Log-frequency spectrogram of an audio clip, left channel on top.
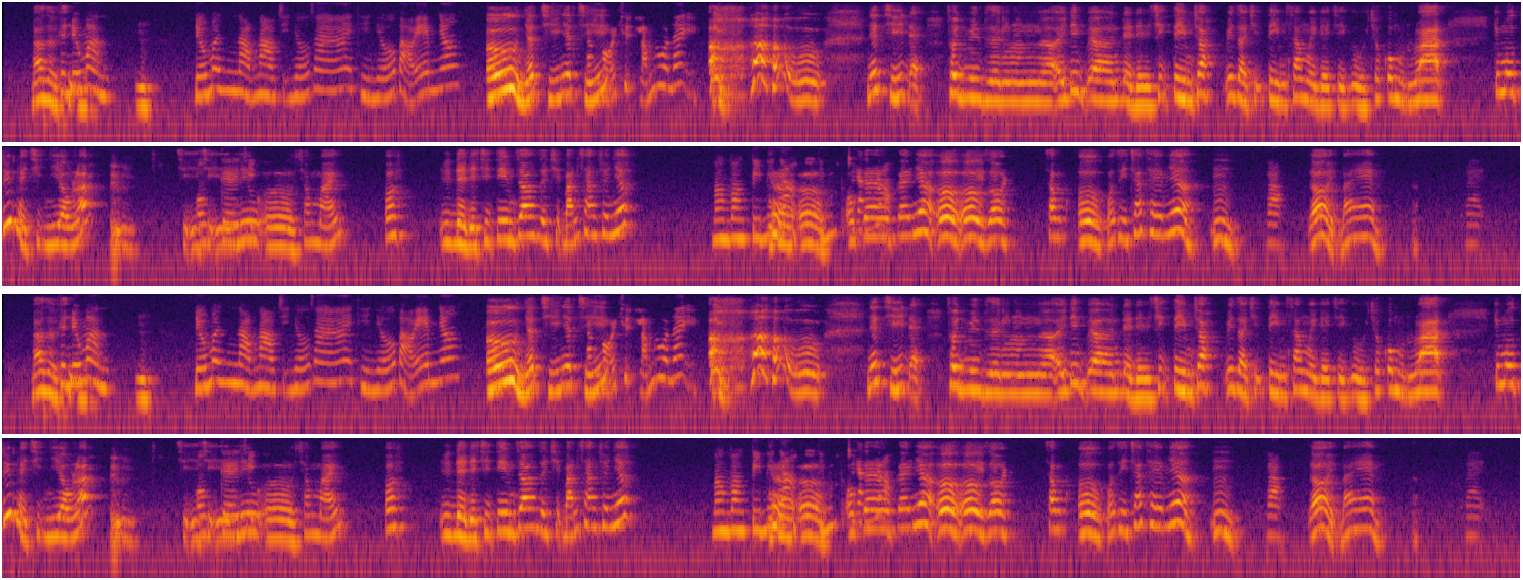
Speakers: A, on the left (about 65°); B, on the right (about 50°).
A: bao giờ
B: thế
A: chị
B: nếu
A: mình
B: mà
A: ừ,
B: nếu mà nào nào chị nhớ ra ấy, thì nhớ bảo em nhá
A: ừ nhất trí nhất trí
B: đang nói chuyện lắm luôn đấy
A: <laughs> ừ, nhất trí để thôi bây giờ ừ, ấy đi ờ, để để chị tìm cho bây giờ chị tìm xong rồi để chị gửi cho cô một loạt cái mô típ này chị nhiều lắm <clears throat> chị
B: ok
A: chị lưu
B: chị
A: ở trong máy thôi để để chị tìm cho rồi chị bán sang cho nhé
B: vâng vâng tìm
A: ờ
B: đi nhá
A: ờ
B: tìm
A: ok
B: cho
A: ok
B: em nhá
A: nhá ờ
B: ok
A: ừ, ờ ừ, rồi xong ờ có gì chat thêm nhá ừ
B: vâng
A: Rồi, ba em.
B: bye bye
